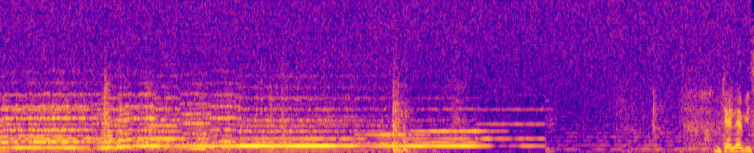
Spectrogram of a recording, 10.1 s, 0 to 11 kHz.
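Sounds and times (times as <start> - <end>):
orchestral held string notes: 0.0 - 10.0.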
